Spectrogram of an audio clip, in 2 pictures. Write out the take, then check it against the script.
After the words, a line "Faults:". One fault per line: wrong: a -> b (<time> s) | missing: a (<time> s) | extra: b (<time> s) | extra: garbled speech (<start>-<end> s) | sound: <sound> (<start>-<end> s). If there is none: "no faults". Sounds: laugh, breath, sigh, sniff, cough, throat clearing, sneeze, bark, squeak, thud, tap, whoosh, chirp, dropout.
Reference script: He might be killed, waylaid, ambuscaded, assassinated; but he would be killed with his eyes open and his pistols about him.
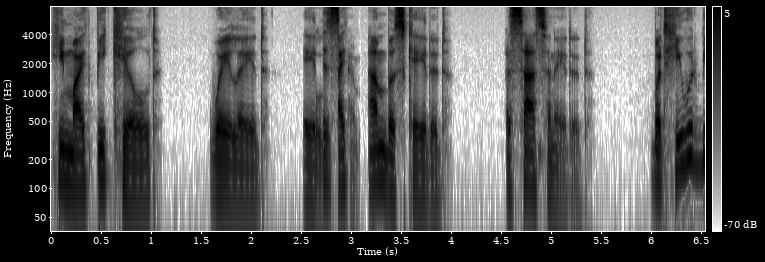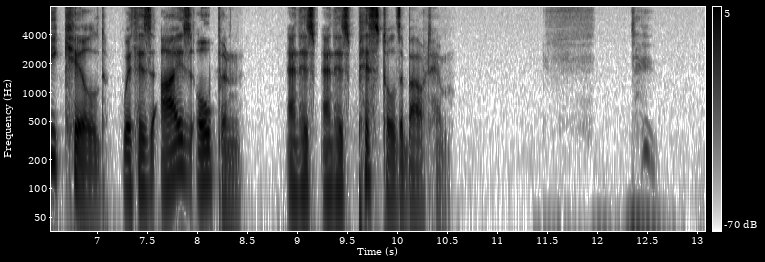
He might be killed, waylaid, [garbled] ambuscaded, assassinated; but he would be killed with his eyes open and his and his pistols about him.
Faults:
extra: garbled speech (2.5-3.1 s)
extra: and his (9.2 s)
sound: breath (11.4-12.9 s)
